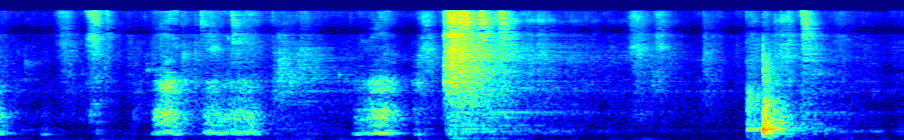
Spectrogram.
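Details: Cavalier King Charles Spaniel at a breeder's home in a small village in the Sierra de Madrid, Spain, indoors in a small room; short low growling, whining bursts, then one sharp loud sound near the end, with a person talking nearby.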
